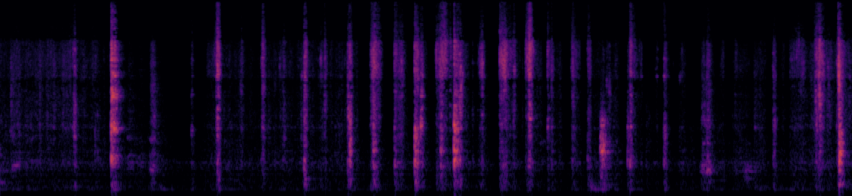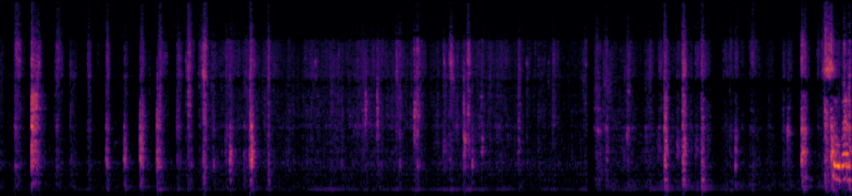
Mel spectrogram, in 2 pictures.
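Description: A spoon scrapes and clinks against a bowl while ghee and powdered sugar are mixed together, irregular bursts of metallic taps and scraping that come and go, with occasional quiet talk.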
